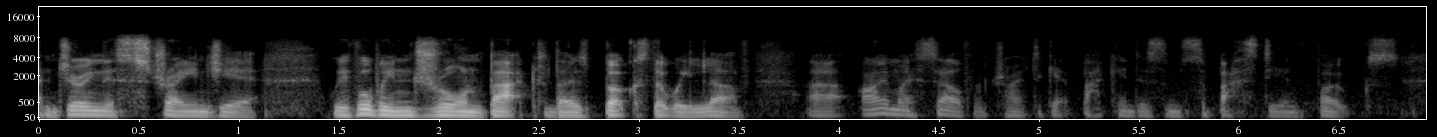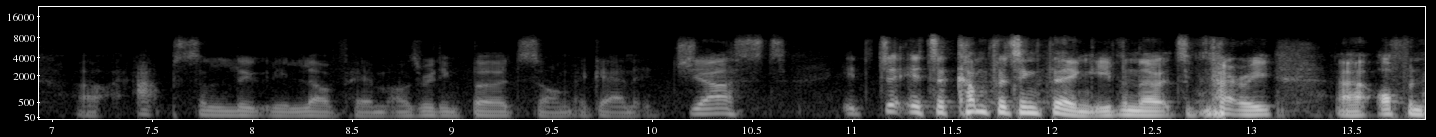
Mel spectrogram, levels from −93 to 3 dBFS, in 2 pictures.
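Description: At 7.71 s the automatic gain starts rising and keeps climbing until 10.59 s, adding about 5 dB in total. The gain control decided the input was too quiet and pushed its level up step by step, so the speech and the room noise behind it swell together over nearly three seconds. Near the end of that stretch the talker's distance to the mic also shifts, but that's just movement, not the system.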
